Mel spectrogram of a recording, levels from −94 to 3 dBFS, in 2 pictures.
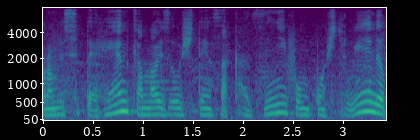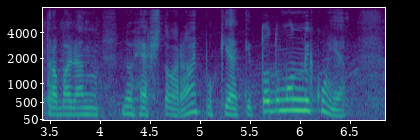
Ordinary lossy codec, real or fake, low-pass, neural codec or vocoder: none; real; none; none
